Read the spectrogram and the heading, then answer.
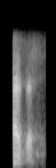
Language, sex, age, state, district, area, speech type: Kannada, male, 18-30, Karnataka, Dharwad, urban, conversation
